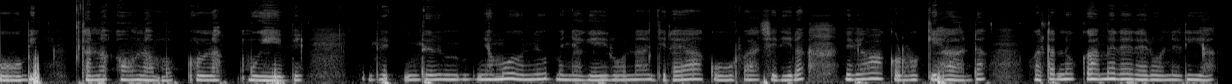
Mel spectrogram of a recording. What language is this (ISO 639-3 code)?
kik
